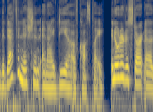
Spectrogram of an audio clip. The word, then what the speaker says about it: cosplay: roleplay but either way it should be pronounced cosplay with an S not cosplay with a z I'm not sure where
